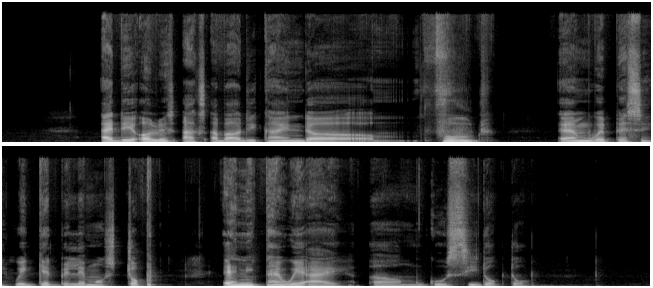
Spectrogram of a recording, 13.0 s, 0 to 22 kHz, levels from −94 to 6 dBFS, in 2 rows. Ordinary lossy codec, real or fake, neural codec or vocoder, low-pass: none; real; none; none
